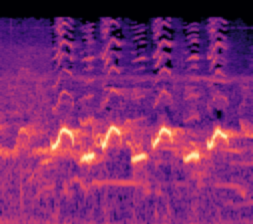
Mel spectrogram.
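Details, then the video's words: Caged male laughingthrush singing and dancing in the cold season, alongside female calls used to stir up newly caught birds: clear whistled phrases swooping up and down, about five rising-falling notes in quick succession. "Khướu trống hót múa kèm tiếng mái ro kích bổi mùa lạnh"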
